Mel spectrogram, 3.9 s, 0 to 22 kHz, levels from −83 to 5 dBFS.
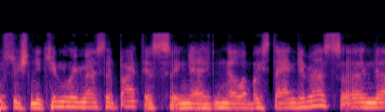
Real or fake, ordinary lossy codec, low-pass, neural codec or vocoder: fake; AAC, 96 kbps; 7.2 kHz; codec, 16 kHz, 2 kbps, FreqCodec, smaller model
